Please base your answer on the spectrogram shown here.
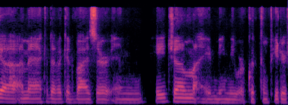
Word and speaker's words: Hajim: So, as you may have heard me say, the engineering school is pronounced the Hum School.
